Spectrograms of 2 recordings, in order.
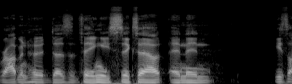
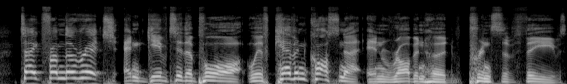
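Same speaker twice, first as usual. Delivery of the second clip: put-on British accent, pitched up; 7 semitones higher, 6 dB louder than usual. Reading a movie synopsis tagline aloud: British accent. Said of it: "that British accent that I just did".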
